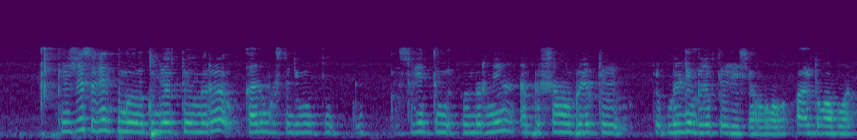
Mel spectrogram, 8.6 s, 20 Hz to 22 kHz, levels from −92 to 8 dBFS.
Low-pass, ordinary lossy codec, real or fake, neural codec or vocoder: 5.4 kHz; none; fake; codec, 16 kHz, 16 kbps, FreqCodec, larger model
